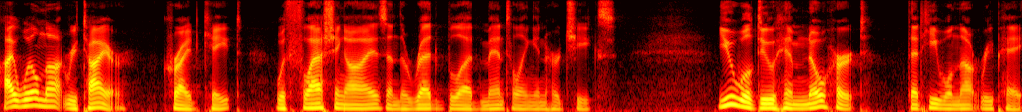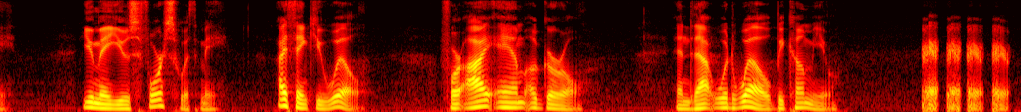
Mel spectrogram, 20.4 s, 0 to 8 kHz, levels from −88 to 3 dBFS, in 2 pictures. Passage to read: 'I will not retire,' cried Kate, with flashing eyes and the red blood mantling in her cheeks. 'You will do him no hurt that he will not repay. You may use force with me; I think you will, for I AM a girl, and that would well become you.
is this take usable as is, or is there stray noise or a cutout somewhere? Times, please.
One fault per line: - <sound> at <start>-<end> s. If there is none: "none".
- laugh at 19.4-20.3 s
